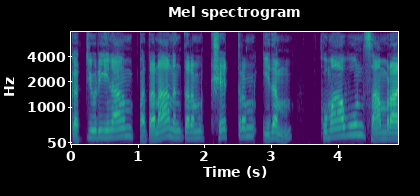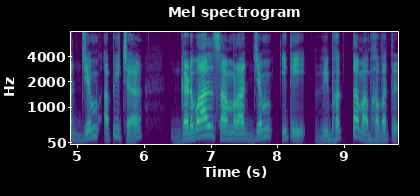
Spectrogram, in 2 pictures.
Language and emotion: Sanskrit, neutral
